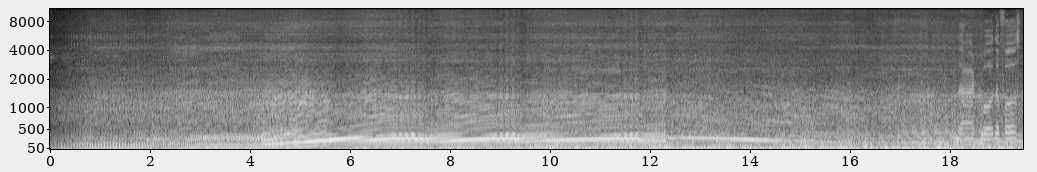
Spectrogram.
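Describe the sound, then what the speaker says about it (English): TVS Apache RTR 310 motorcycle accelerating hard through its gears to redline, the engine note rising in pitch again and again with each gear, loud and continuous close to the rider. "I'll also try to redline it in each gear just to show to you what the maximum speeds in each gear are."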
